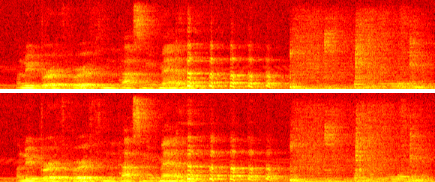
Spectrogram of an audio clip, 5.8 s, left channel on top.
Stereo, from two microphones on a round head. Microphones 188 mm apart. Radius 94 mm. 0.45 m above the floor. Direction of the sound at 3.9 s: 30° left (ahead or behind).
